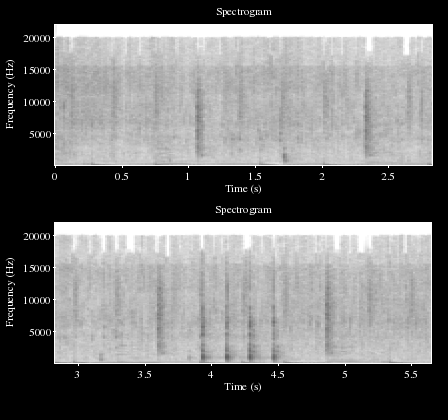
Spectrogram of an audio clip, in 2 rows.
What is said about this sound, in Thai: เคี่ยวทุกอย่างนะครับใช้เวลาประมาณสัก 3-5 นาที จนทุกอย่างเนี่ยเริ่มนุ่มแล้วก็สุกดีครับ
